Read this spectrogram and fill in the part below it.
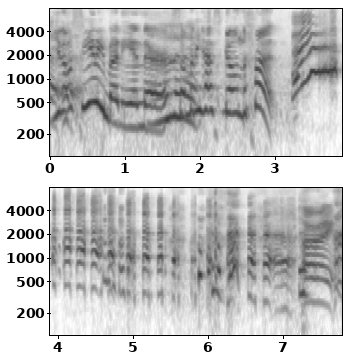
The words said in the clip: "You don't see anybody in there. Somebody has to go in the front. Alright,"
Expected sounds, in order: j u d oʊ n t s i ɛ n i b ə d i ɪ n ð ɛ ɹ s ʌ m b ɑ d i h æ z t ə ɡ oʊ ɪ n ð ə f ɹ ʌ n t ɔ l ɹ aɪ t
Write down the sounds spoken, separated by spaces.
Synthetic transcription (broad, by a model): j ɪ d oʊ n t s i ɛ n i b ə d i ɪ n ð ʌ ɹ s ʌ m b ɑ d i h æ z t ə ɡ oʊ ɪ n ð ə f ɹ ʌ n t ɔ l ɹ aɪ t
